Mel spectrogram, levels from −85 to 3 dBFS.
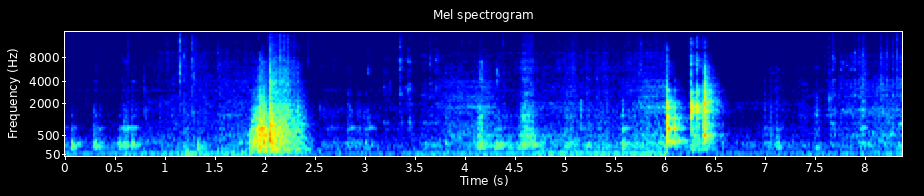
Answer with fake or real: real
